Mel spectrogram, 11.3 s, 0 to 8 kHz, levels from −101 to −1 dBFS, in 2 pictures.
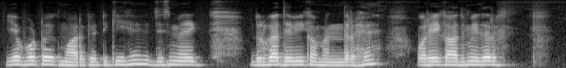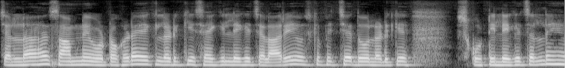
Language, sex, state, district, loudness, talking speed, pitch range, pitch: Hindi, male, Rajasthan, Churu, -17 LUFS, 200 wpm, 145-160 Hz, 155 Hz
